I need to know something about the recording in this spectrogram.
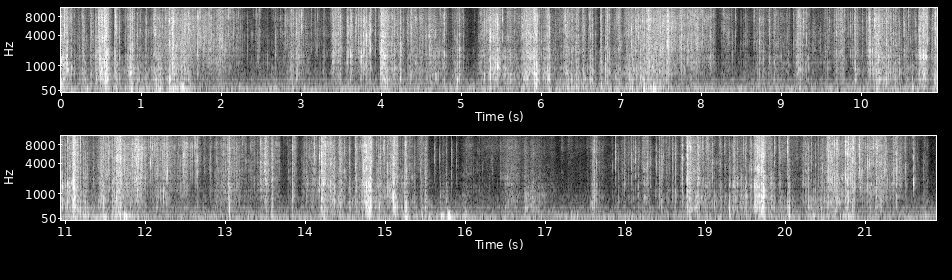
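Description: Foil card packs crinkle and rustle as hands tear them open.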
